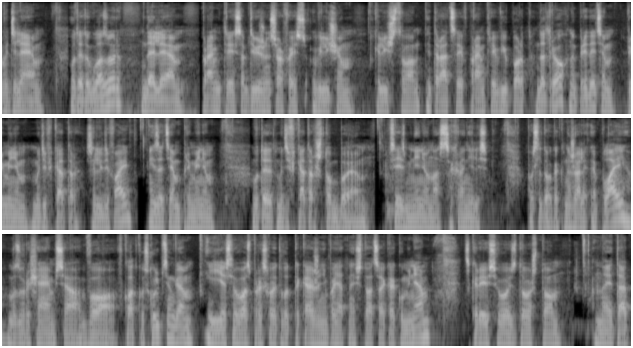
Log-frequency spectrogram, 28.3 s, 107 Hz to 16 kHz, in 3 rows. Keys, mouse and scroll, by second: 11.4 click, 16.3 click, 16.9 middle click, 25.6 middle click, 25.6 click, 25.6-26.0 scroll down 1, 26.1 middle click, 27.7 ctrl+z, 28.0 ctrl+z.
